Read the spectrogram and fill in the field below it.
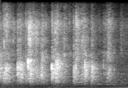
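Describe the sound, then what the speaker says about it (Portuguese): A church congregation applauding, a dense burst of many hands clapping in uneven waves that fade over about two seconds. "Igreja, aplauda o nome do Senhor"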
